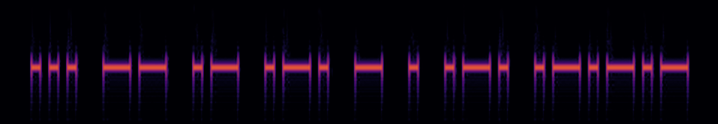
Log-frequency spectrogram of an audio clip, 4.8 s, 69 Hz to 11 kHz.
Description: Morse code, heard as a keyed tone, about 20 wpm, 700 Hz. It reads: SMARTER.
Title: All-Age Appropriate Jokes - 20wpm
